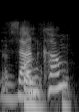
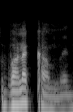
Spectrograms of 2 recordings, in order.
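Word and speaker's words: வணக்கம்: Is it Zankam? It's Vanakkam.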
